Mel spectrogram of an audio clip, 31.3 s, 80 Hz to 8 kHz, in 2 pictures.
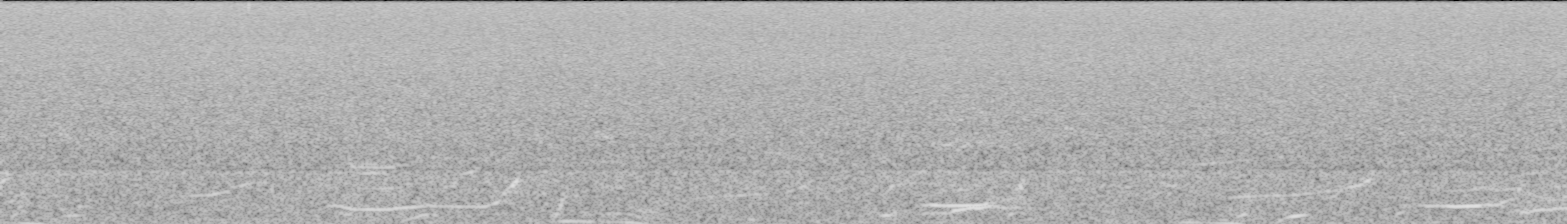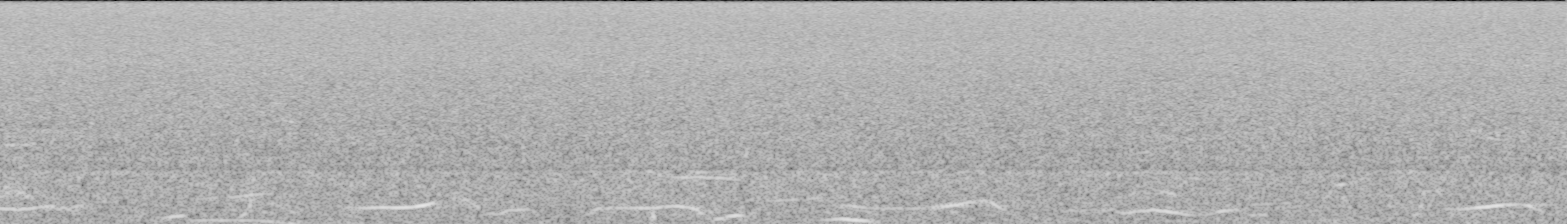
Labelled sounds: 3.5	3.8	humpback whale, 0.80 to 0.93 kHz

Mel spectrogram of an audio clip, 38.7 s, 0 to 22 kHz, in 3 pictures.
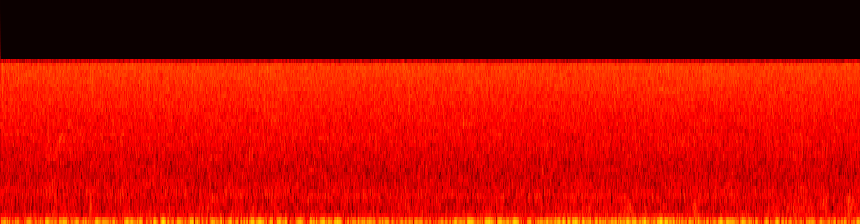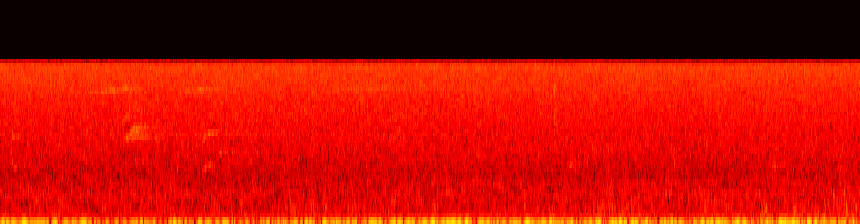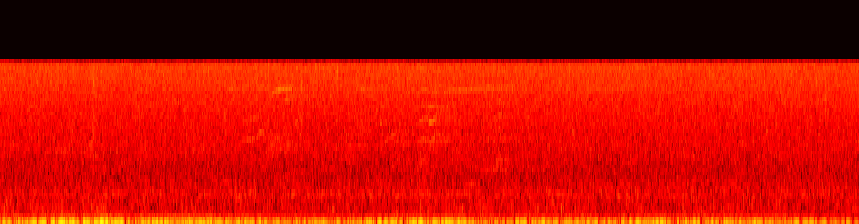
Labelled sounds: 14.6	15.2	killer whale, 1.2 to 3.4 kHz
15.8	16.4	killer whale, 0.95 to 2.6 kHz

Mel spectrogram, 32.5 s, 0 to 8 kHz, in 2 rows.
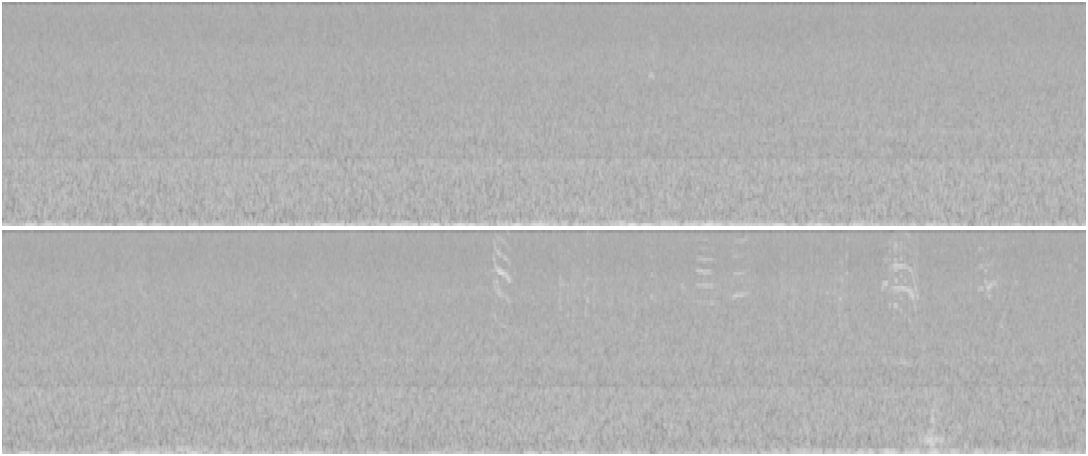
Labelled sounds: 23.6	24.0	Pacific white-sided dolphin, 3.1 to 5.2 kHz
26.7	27.5	Pacific white-sided dolphin, 3.3 to 7.3 kHz
29.6	30.0	Pacific white-sided dolphin, 3.2 to 5.2 kHz

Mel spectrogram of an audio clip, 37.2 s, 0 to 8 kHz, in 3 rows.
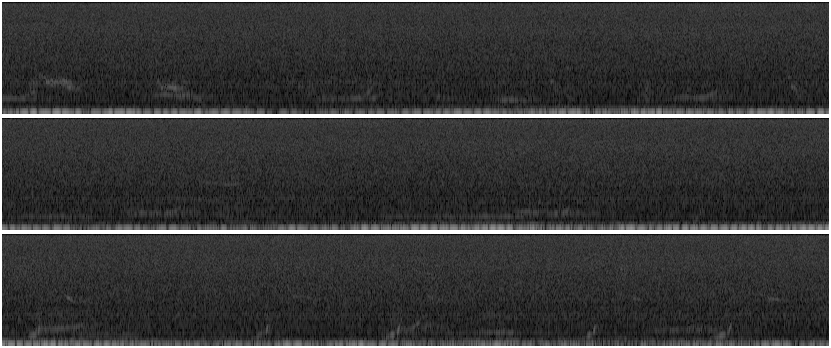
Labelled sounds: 0.5	1.0	humpback whale, 0.80 to 1.1 kHz

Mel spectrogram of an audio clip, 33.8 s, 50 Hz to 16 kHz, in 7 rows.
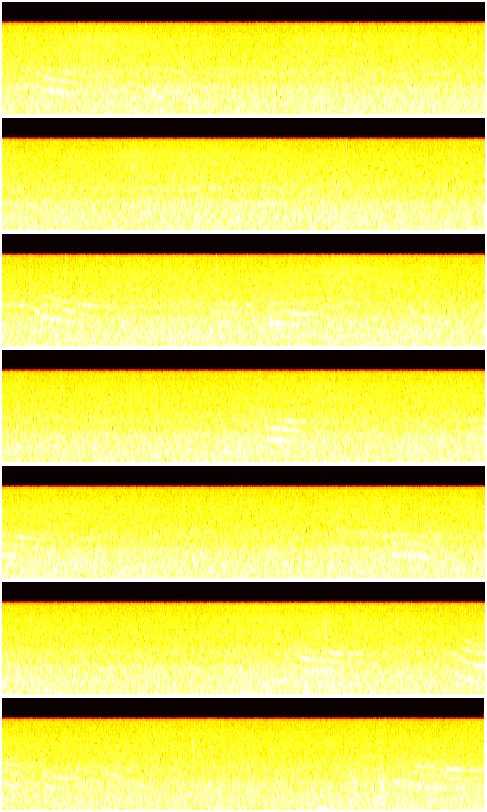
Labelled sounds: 1.4	1.8	killer whale, Bigg's (transient), 1.4 to 1.9 kHz
9.7	10.6	killer whale, Bigg's (transient), 0.81 to 2.2 kHz
11.7	12.9	killer whale, Bigg's (transient), 1.1 to 1.3 kHz
17.1	17.6	killer whale, Bigg's (transient), 1.1 to 1.6 kHz
19.5	19.8	killer whale, Bigg's (transient), 1.3 to 1.6 kHz
23.1	23.6	killer whale, Bigg's (transient), 0.78 to 1.7 kHz
27.1	27.8	killer whale, Bigg's (transient), 1.1 to 1.6 kHz
28.6	29.8	killer whale, Bigg's (transient), 0.84 to 1.6 kHz
33.1	33.7	killer whale, Bigg's (transient), 1.1 to 1.9 kHz

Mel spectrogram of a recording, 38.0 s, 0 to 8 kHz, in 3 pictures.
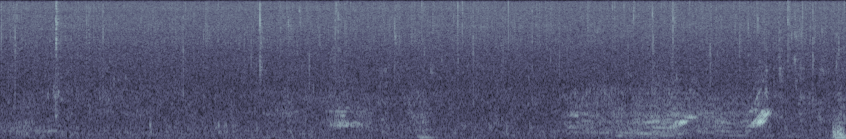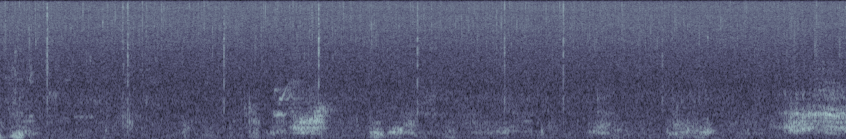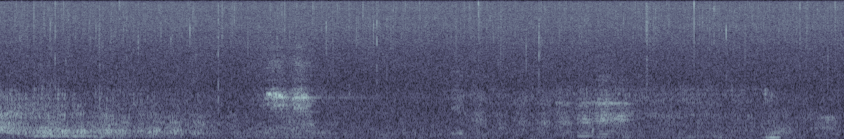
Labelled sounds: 16.9	17.2	humpback whale, 0.78 to 1.3 kHz
29.3	30.0	humpback whale, 0.78 to 1.2 kHz

